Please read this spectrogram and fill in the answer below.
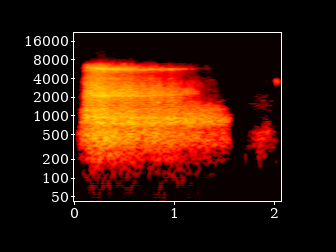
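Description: A man taking one big, audible breath, starting suddenly and fading out after about a second and a half.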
